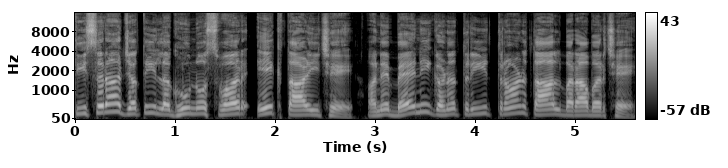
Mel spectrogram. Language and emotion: Gujarati, neutral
